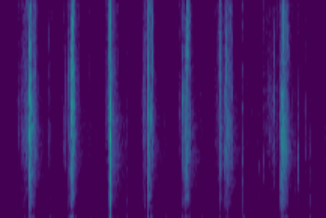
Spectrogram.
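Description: A fist-sized solid ball of bright green play foam made of tiny polystyrene beads is held in both hands and squeezed, pressed and scratched with long acrylic nails and fingertips. It gives a series of short, bright, crunchy crackles, roughly two per second, each dying away almost at once.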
